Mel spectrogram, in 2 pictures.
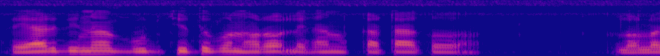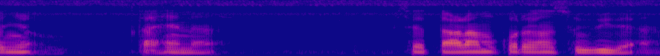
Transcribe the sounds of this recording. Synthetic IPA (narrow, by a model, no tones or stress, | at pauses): ɾɛjaɾd̪inwabuʈ̚t͡ʃit̪ɔbɔnhɔɾɔʔlɛkʰankaʈakɔ̰ | lɔlɔɲɔʔ | t̪aɦɛna | sɛt̪aɽamkɔɾɛkʰansubid̪aʔa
